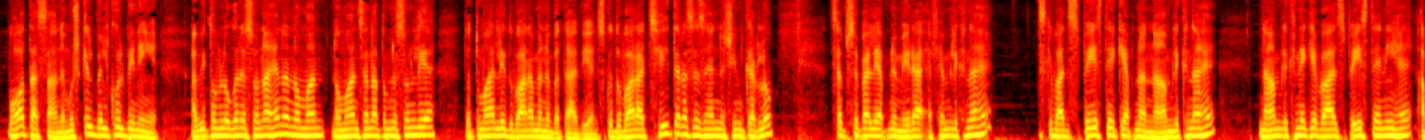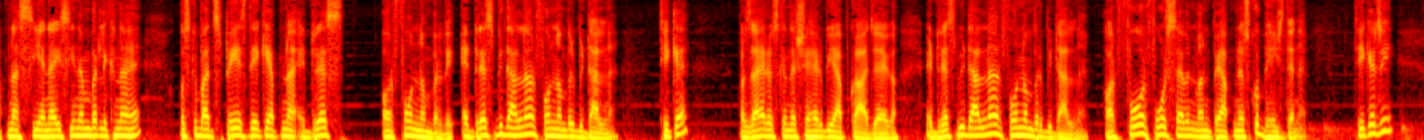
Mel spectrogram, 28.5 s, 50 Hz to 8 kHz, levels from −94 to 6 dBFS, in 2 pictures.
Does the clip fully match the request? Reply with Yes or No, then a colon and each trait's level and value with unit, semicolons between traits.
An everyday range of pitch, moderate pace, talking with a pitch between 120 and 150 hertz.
Yes: average, 3.6 semitones; average, 145 wpm; medium, 140 Hz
